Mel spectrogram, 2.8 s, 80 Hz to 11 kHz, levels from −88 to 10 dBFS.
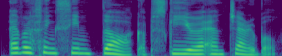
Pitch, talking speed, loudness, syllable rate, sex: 235 Hz, 125 wpm, -20 LUFS, 5.4 syllables/s, female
